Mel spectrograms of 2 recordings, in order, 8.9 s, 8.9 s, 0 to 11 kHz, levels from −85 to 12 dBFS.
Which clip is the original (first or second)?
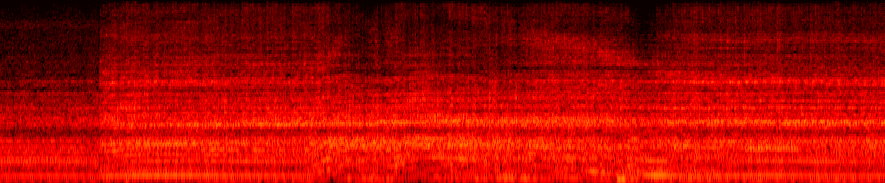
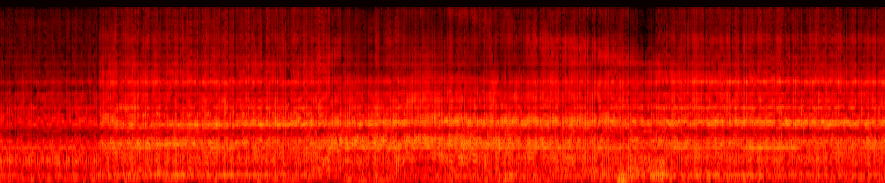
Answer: first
